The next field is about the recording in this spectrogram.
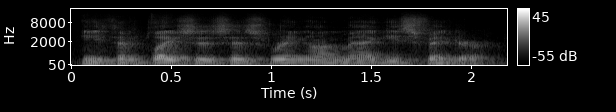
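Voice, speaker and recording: A man reads the scene and action lines of a screenplay in a plain, steady way. His voice sits low, and the room gives it a noticeable echo. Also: moderate pace, slight background noise. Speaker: narrator reading stage directions.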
